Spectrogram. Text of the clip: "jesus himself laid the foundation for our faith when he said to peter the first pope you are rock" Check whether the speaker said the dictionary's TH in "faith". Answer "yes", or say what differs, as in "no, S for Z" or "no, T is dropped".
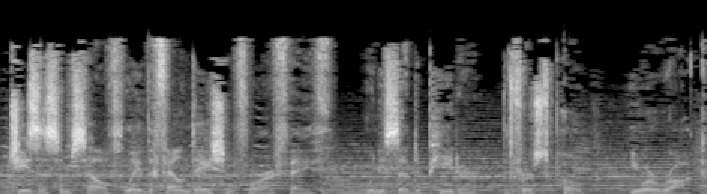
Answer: yes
